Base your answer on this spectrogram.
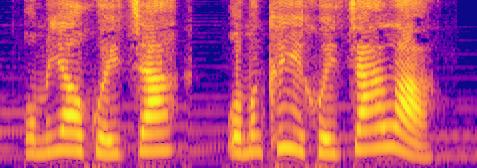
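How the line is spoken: Joyful, loud. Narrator (Chinese): 两个人牵手在大街上微笑欢呼，向注视他们的人大声说

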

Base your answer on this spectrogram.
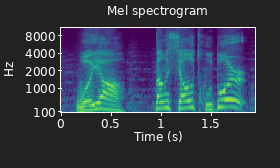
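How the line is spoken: Loud voice. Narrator (Chinese): 他大声说

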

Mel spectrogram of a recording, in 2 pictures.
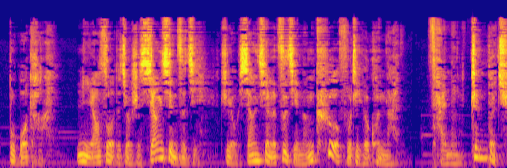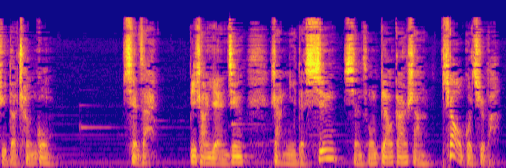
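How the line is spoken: Sudden stern shout. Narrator (Chinese): 教练突然厉声斥喝

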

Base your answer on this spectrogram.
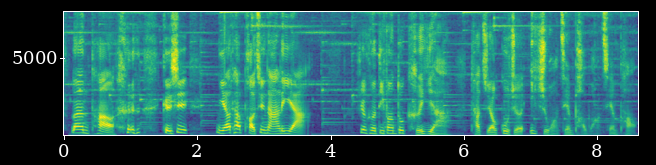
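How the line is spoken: Laughing heartily. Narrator (Chinese): 我的这位小朋友又忍不住大笑起来，说

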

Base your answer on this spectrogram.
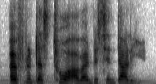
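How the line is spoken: Calling out. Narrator (German): rief er

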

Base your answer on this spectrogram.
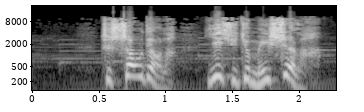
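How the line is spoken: Loud. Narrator (Chinese): 江鹏大声说

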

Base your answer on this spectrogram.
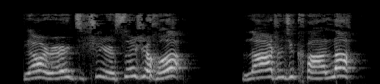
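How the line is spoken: Loud stern bark. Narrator (Chinese): 官差大声喝道

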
